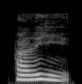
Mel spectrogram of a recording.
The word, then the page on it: 而已: ér yǐ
